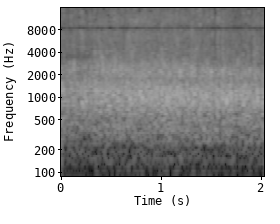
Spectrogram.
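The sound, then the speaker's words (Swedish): Audience applause breaks out during a comedy tour show, a dense, steady wash of many hands clapping at an even, fairly loud level for the whole stretch, with no voices standing out. “Ja, det är värt en applåd.”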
